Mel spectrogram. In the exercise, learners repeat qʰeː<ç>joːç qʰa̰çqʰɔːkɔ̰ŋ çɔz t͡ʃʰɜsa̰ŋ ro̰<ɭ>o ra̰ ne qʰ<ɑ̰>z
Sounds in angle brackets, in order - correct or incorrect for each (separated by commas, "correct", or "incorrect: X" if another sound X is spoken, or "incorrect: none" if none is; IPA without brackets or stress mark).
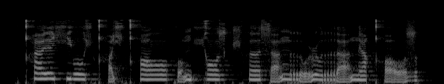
correct, correct, incorrect: ɔ̰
